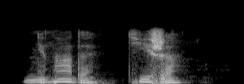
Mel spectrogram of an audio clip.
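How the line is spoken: Quiet. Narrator (Russian): тихо сказала Катерина Петровна

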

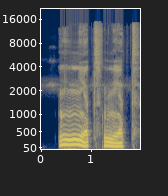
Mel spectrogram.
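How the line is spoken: Frustrated through gritted teeth. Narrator (Russian): отвечает Муса Бай сквозь зубы, а сам чуть не стонет от досады

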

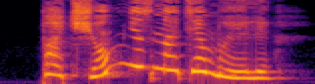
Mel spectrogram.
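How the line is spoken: Irritated small voice. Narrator (Russian): ответил раздраженно голосок

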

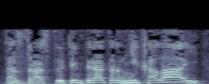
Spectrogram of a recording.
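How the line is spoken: Excited exclamation. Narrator (Russian): воскликнул полковник Стюрлер, вбегая в зал

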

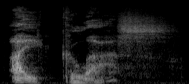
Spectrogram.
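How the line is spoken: Admiring whisper. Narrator (Russian): гример восхищенно шепнул

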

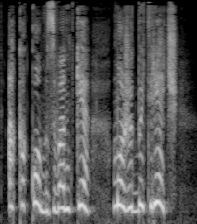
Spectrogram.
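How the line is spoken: Bird's exclamation. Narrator (Russian): воскликнула ласточка

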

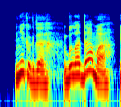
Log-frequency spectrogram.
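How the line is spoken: Sad heavy sigh. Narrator (Russian): печально вздохнул неимоверно

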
